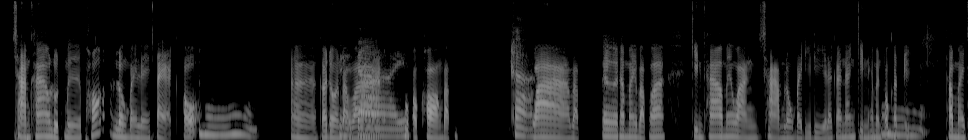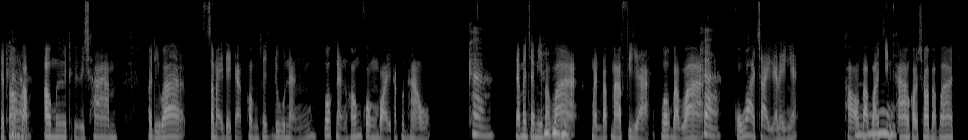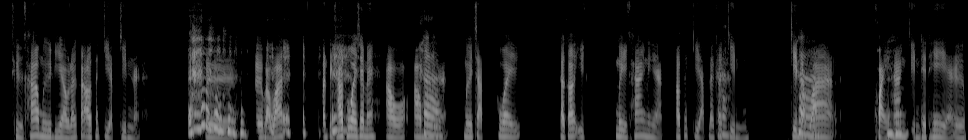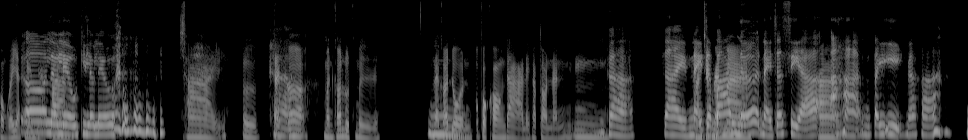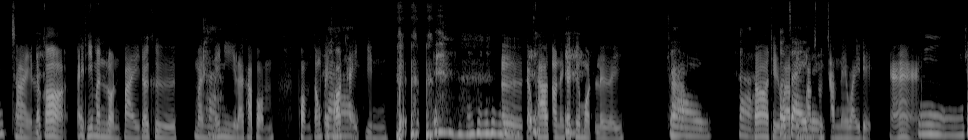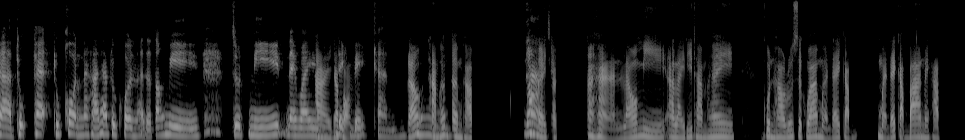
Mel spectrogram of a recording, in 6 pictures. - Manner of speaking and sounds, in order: other noise; tapping; other background noise; chuckle; laugh; chuckle; chuckle; laugh; chuckle
- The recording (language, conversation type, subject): Thai, unstructured, อาหารจานไหนที่ทำให้คุณนึกถึงบ้านหรือวัยเด็กมากที่สุด?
